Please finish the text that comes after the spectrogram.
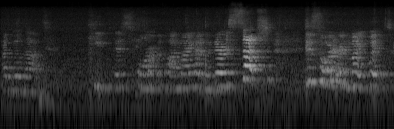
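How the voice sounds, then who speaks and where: A female stage actor plays a grieving widowed queen mother, frantic with loss, in a live Shakespearean performance. Her high voice declaims slowly and swells into cries of grief. The recording is distant, captured in a big echoey hall with background noise.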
